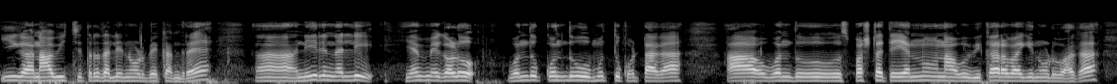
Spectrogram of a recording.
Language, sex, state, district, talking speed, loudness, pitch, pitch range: Kannada, male, Karnataka, Raichur, 90 wpm, -17 LUFS, 175 Hz, 165-185 Hz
